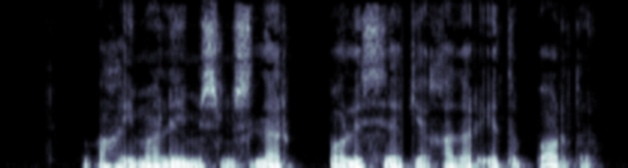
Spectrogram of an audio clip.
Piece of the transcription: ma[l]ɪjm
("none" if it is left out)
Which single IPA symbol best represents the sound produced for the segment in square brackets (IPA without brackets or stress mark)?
l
